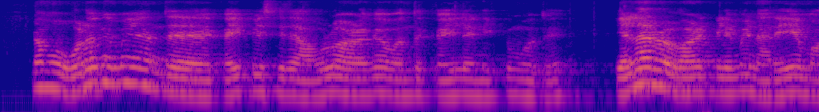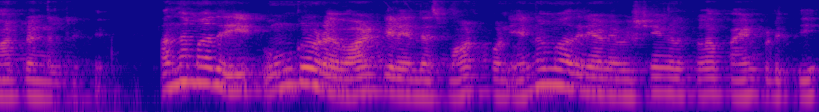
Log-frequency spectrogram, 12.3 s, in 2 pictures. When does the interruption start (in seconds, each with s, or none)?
none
